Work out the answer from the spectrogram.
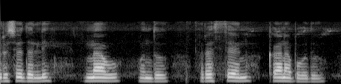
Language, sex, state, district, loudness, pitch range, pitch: Kannada, male, Karnataka, Koppal, -18 LUFS, 150-160 Hz, 155 Hz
